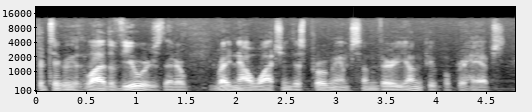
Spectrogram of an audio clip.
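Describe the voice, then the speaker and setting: A middle-aged American man hosting a TV interview in a halting, rambling, casual way, often repeating himself. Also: a bass voice, a little mellow. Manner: halting, rambling, repeats phrases and leans on "you know". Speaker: TV show host. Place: television studio. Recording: older TV broadcast with faint background noise.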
